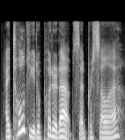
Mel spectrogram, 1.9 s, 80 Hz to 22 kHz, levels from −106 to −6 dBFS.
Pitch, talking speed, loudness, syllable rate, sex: 185 Hz, 285 wpm, -16 LUFS, 6.4 syllables/s, female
